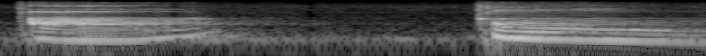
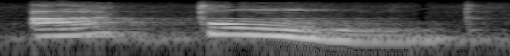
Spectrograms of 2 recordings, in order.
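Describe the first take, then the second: First: Attendre split with a long pause after the first A; syllable by syllable. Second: Said in the usual way. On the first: Shown as a demonstration. Teacher isolating the syllable, attendre broken as A, pause, TTENDRE. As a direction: sound out attendre slowly, A... TTENDRE. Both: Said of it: "l'entend dans la syllabe".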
